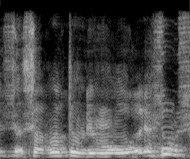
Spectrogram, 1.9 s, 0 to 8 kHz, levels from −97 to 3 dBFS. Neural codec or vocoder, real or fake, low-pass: codec, 44.1 kHz, 1.7 kbps, Pupu-Codec; fake; 7.2 kHz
